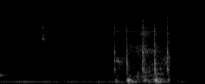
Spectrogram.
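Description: A quick flurry of sharp clicks at the computer about a second in, lasting about half a second, with a single faint click shortly before it.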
